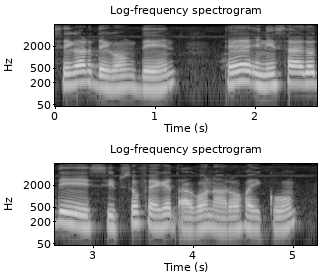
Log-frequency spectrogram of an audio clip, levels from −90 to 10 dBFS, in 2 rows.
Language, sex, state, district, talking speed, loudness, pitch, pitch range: Chakma, male, Tripura, Unakoti, 135 wpm, -15 LUFS, 160 Hz, 140-185 Hz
